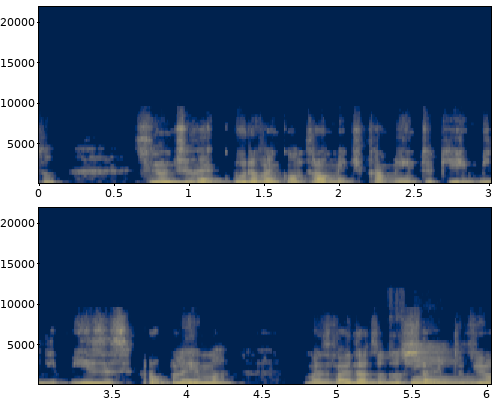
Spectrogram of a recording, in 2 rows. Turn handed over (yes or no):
yes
